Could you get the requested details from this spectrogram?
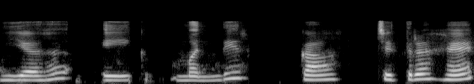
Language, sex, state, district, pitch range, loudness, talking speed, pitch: Hindi, female, Madhya Pradesh, Dhar, 200-240 Hz, -18 LUFS, 75 wpm, 220 Hz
